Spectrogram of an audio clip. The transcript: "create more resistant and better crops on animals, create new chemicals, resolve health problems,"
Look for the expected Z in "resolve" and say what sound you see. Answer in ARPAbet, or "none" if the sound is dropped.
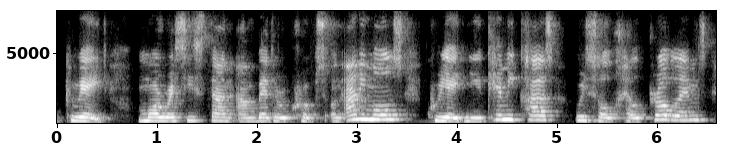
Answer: S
